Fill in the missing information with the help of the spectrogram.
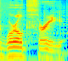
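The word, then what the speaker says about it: WWW: repair guy was working for this organization it's pronounced world 3 an infamous hacker group that plans to take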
